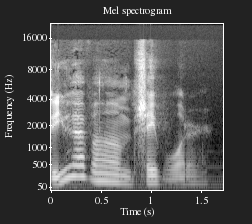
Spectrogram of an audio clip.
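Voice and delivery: hushed half-whisper. Asking Onyx a question in character: half-whispering. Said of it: "I'm gonna whisper to Onyx".

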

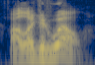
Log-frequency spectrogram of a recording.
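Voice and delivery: ordinary talk

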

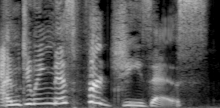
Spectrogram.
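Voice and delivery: scared, defensive, high and drawn-out. Retelling her answer when asked why she is here: imitating a defensive tone. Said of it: "she says it so defensively".

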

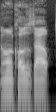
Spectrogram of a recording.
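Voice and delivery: ordinary talk, nothing marked

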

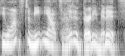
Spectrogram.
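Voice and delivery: plain

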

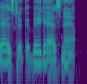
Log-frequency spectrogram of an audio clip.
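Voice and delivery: very deep, very low voice, dropped to the floor. Asked to finish the story in his deepest voice. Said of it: "in his deepest voice?".

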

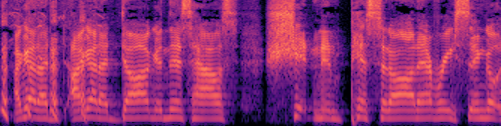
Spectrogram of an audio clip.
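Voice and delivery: mock-angry voice. Retelling what she said while she was mad, imitating someone angry. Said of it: "She was so mad".

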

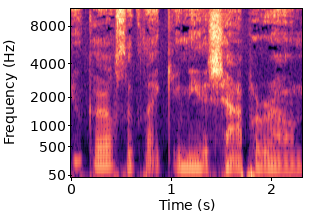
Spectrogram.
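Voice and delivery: gravelly, high, almost sing-song lilt. Reading a scary story, a masked figure speaks: gravelly high-pitched sing-songy voice. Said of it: "almost sing-songy voice that said".

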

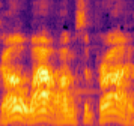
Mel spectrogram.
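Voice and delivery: put-on overly surprised tone. Critiquing a performer whose snark doesn't land, imitating his very surprised delivery. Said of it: "But he does it like very surprised".

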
